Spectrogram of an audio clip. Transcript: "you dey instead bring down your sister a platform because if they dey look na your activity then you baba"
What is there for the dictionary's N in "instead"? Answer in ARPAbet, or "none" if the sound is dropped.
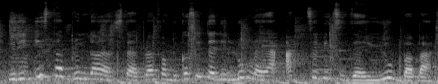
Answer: none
